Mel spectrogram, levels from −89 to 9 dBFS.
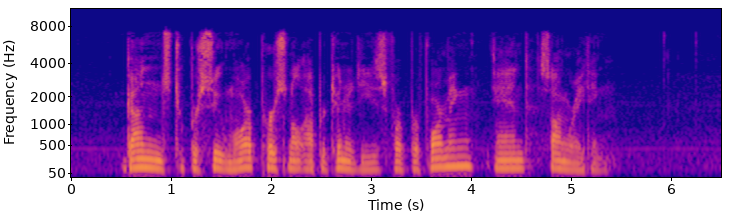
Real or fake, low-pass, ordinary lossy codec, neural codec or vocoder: real; 7.2 kHz; Opus, 64 kbps; none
